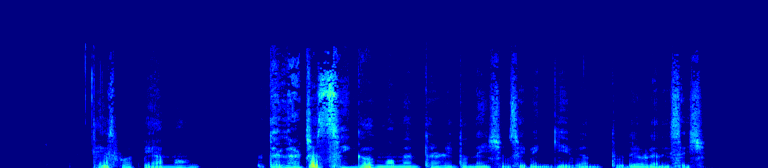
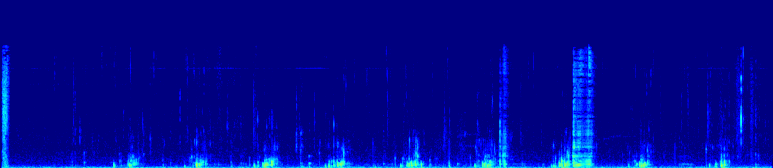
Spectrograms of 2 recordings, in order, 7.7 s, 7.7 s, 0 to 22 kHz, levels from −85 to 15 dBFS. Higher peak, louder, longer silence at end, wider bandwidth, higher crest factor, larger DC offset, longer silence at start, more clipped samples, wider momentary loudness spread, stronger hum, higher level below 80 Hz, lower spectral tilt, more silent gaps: first, -16 dBFS vs -20 dBFS; about the same, -43 LUFS vs -43 LUFS; first, 0.65 s vs 0 s; about the same, 16 kHz vs 16 kHz; about the same, 28 dB vs 24 dB; neither; first, 0.9 s vs 0 s; neither; about the same, 18 LU vs 17 LU; neither; second, -72 dBFS vs -56 dBFS; about the same, -4 dB/octave vs -4.5 dB/octave; neither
